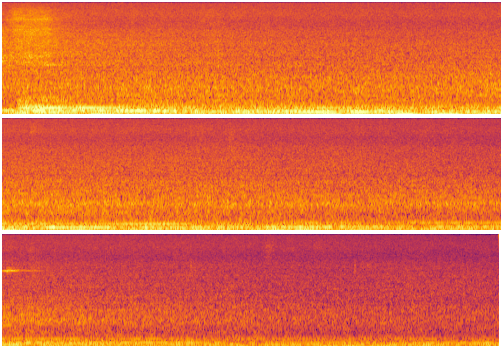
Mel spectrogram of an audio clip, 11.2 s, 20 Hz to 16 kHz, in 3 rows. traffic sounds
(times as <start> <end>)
0.0 6.3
